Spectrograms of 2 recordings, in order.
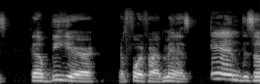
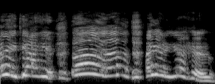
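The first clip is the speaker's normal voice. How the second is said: mock panicked freaking out, voice pitched way up. Retelling a movie scene, imitating a freak-out from Airplane. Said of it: "freaks out like the woman in Airplane freaks out".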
